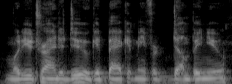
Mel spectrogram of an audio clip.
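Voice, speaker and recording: A man's voice: sits low, little pitch movement, fast talker. An actor playing a nervous male bank clerk, the woman's ex, awkward and laughing nervously in a radio drama.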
